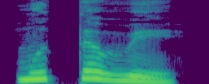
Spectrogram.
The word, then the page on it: ಮುತವ್ವೆ: kannada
